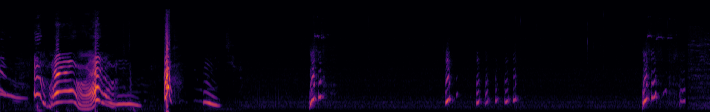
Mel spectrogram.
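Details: Young female Siberian Husky Sequoia opens with a long wavering yodel-like howl, then gives scattered short barks and clusters of quick yips over about fourteen seconds, with quiet gaps between bursts.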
